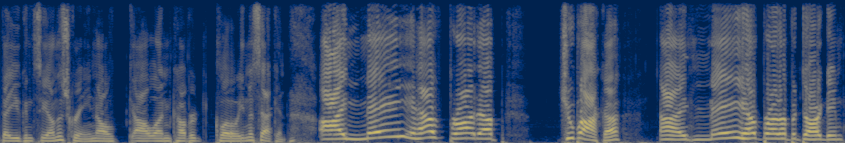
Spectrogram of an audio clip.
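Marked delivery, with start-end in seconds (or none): none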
